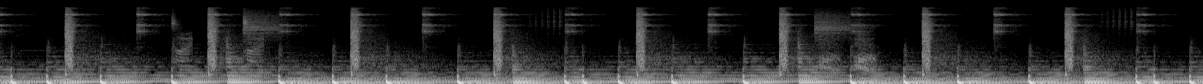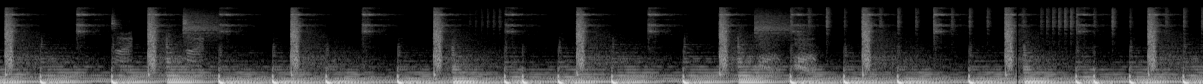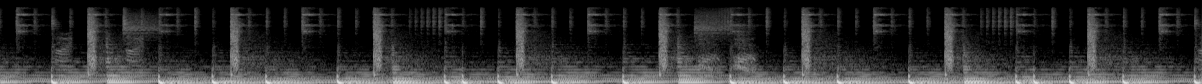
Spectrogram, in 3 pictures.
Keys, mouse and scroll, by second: 2.5 ctrl+d, 33.4-33.9 ctrl+scroll down 1, 34.8-35.3 ctrl+scroll down 1.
